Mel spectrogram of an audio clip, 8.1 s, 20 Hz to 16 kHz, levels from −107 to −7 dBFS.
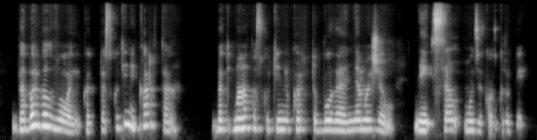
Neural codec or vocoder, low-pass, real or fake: codec, 44.1 kHz, 2.6 kbps, SNAC; 14.4 kHz; fake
